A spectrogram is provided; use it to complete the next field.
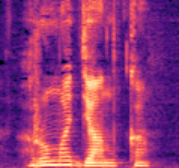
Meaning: female equivalent of громадя́нин (hromadjányn): citizen
- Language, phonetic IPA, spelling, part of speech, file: Ukrainian, [ɦrɔmɐˈdʲankɐ], громадянка, noun, Uk-громадянка.ogg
